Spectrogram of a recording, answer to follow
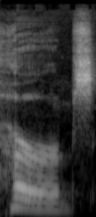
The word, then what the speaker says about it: herbs: to keep calling it herbs I call it herbs the H is silent there's some chamomile that's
